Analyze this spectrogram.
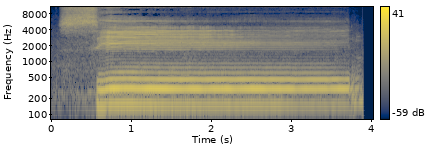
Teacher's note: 4 আলিফ টানতে হবে, লিক পানসারের আওয়াজ হবে, জিহ্বার আগা নিচের দাঁতের আগায় লাগবে। সিন শিন 4 আলিফ লম্বা হবে, শুরুতে শীষ দেওয়া আওয়াজ হবে।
